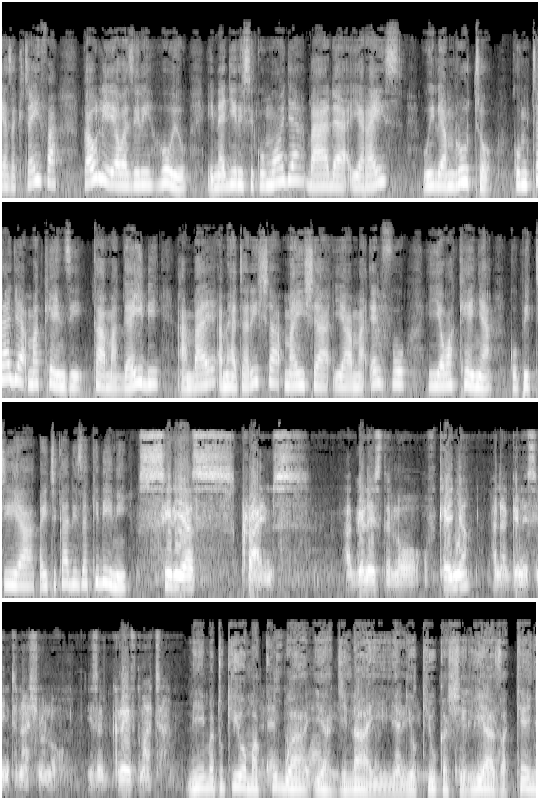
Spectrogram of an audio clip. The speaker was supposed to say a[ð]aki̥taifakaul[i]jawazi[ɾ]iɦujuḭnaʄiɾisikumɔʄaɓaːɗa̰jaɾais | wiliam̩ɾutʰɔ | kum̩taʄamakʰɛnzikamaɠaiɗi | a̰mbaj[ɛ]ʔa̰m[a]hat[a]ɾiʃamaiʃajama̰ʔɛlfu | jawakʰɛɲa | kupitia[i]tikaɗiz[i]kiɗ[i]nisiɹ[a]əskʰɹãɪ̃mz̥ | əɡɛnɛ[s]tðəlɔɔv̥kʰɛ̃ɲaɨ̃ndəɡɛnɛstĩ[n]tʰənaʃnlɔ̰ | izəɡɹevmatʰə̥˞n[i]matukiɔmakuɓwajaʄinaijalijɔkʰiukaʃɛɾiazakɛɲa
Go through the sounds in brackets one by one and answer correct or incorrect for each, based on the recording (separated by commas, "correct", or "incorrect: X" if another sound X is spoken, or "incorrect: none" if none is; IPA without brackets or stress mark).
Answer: incorrect: z, correct, correct, correct, incorrect: ɛ, correct, correct, incorrect: a, correct, incorrect: i, correct, correct, correct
